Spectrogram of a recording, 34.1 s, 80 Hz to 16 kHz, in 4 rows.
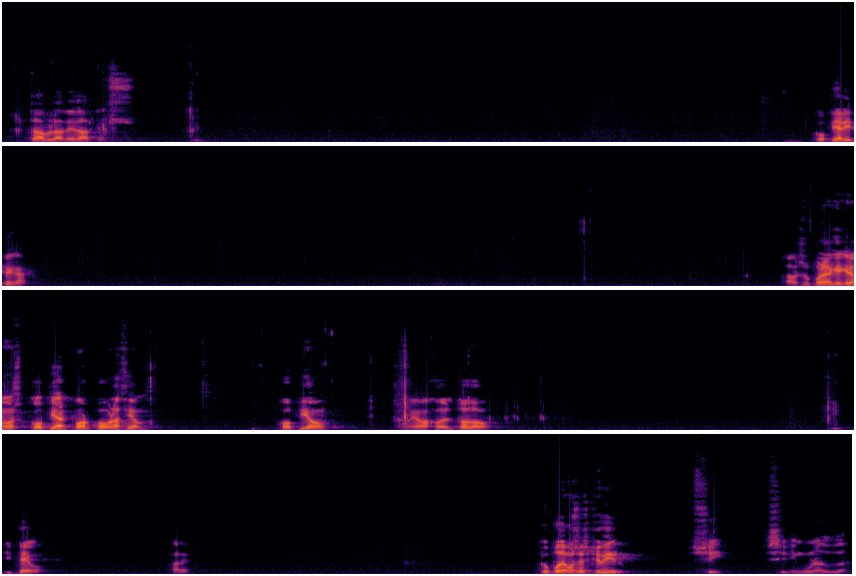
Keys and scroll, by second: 20.9 ctrl+Down, 22.1 Left, 22.1 Down, 22.2 Left, 22.3 Down.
